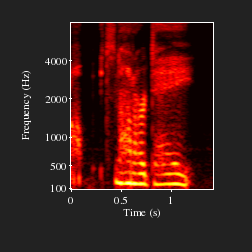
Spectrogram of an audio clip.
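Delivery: acted hushed whisper. Acting out a dad who opens the door: imitating a dad whispering. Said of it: "That's why he's whispering".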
